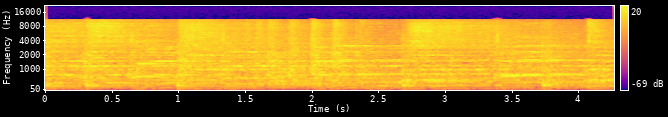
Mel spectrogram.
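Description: Live konpa band playing: a drum kit keeping a steady beat under electric guitar and other sustained instrument parts, loud throughout.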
